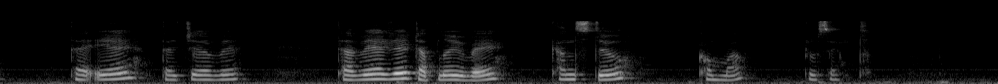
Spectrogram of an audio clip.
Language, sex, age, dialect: Faroese, female, 15-35, Suðurstreymoy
